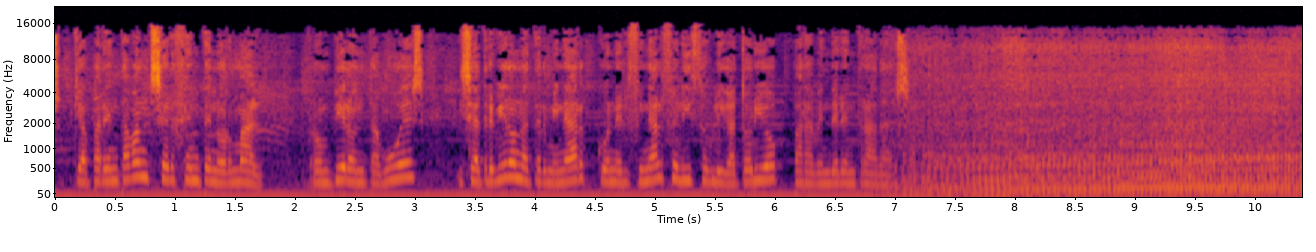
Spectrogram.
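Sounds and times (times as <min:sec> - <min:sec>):
speech: 0:00.2 - 0:07.4
motorcycle engine revving with a throaty rumble: 0:07.0 - 0:10.3.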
